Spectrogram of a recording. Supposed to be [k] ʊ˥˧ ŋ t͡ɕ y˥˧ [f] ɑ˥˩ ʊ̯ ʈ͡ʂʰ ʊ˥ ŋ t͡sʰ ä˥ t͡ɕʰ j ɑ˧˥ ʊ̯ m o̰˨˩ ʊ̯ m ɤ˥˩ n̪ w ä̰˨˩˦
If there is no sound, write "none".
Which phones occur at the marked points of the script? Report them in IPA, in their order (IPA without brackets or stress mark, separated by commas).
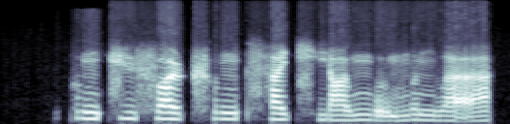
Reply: k, f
